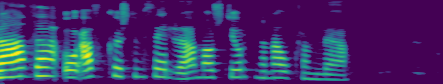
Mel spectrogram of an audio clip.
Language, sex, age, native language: Icelandic, female, 20-29, Icelandic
